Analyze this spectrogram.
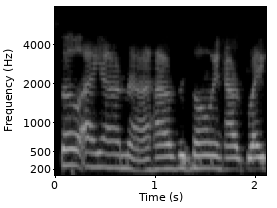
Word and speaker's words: Ayanna: Oh, It's Ayanna, Ayanna.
